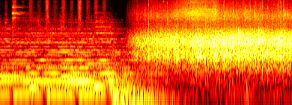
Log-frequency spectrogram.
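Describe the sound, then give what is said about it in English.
A church audience claps to welcome a pastor to the stage. Music plays first, then gives way to broad, steady applause that swells slightly and continues to the end. “So I want you right now at all of our campuses to put your hands together and join me in welcoming Pastor Ryan Kwan.”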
